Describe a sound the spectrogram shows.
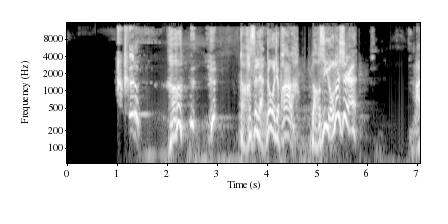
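A young man speaks coldly and firmly.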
